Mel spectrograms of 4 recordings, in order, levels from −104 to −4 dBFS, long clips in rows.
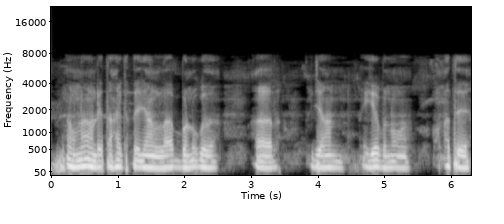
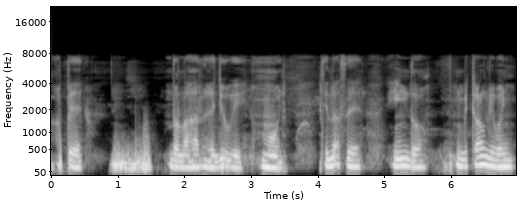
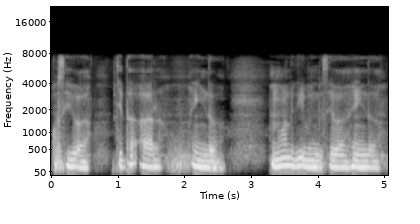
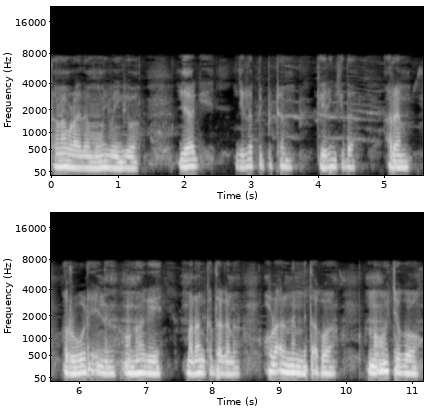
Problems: none marked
